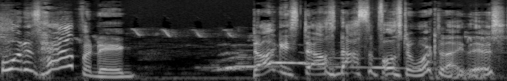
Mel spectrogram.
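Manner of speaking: very high character voice with swooping, swinging pitch. Reacting with alarm to something strange: Don Knotts voice. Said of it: "Why is it Don Knotts?".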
